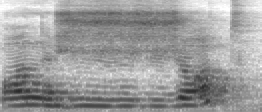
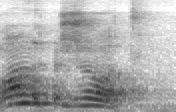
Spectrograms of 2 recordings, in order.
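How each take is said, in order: First: The zh sound is long, doubled. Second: The zh sound is short, single. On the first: The speaker calls it wrong. "We do not say" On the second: The speaker calls it right. "we pronounce it as a normal consonant"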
